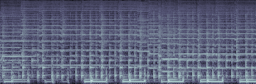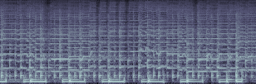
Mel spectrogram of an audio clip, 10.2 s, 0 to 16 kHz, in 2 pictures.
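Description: Instrumental interlude of a Hindi devotional bhajan played on a Roland XPS-30 keyboard: held melody and chord tones over a steady rhythm, with bass notes pulsing about twice a second.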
